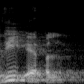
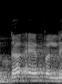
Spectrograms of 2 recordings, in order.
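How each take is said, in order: First: 'The' is pronounced with a long 'thee' vowel. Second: 'The' is pronounced with a short 'thuh' vowel. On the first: The speaker calls it right. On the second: The speaker calls it wrong. "तो हम उसको द एप्पल नहीं कहेंगे"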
